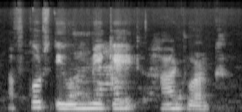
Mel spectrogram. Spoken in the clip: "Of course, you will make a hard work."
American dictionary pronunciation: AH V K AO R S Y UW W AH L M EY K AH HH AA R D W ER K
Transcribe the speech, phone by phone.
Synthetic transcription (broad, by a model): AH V K AO R S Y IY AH N M EY K AH HH AA R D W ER K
